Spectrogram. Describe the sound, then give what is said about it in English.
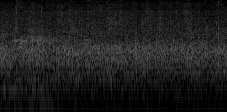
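An audience applauds for Katrina, an absent office staff member, in a dense, steady wash of clapping that holds at an even, fairly loud level for a couple of seconds, with no voices heard over it. “So even though she's not here, give a round of applause for Katrina.”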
